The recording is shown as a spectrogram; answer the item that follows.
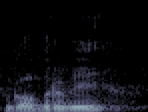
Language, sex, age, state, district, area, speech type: Goan Konkani, male, 45-60, Goa, Canacona, rural, spontaneous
